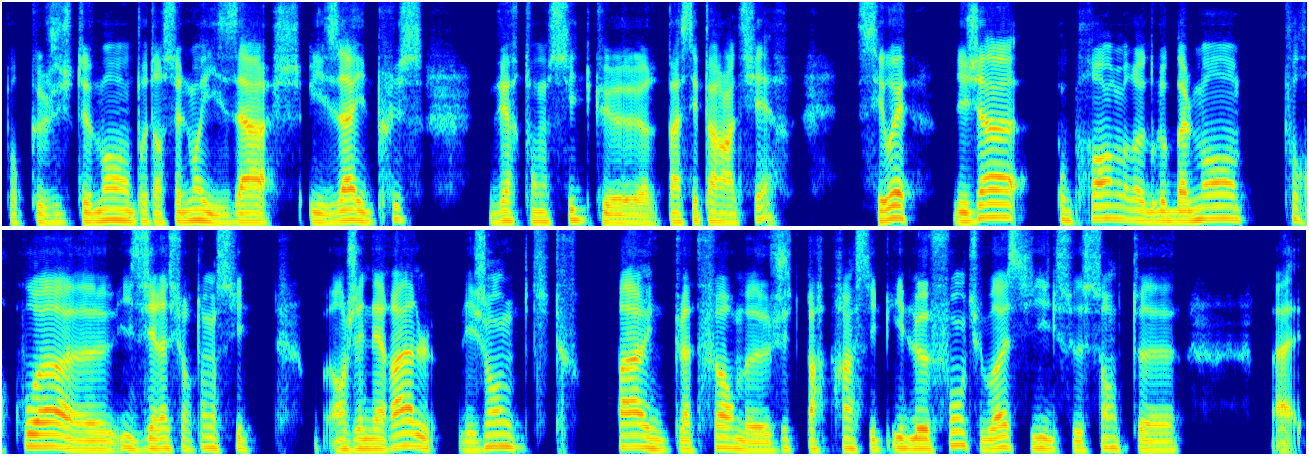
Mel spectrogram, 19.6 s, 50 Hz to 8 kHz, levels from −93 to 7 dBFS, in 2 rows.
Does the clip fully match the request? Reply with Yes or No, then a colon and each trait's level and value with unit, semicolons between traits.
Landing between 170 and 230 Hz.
No: low, 125 Hz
